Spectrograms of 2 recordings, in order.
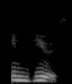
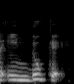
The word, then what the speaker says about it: induce: It's not induque or induc or induki, no. It's not about that. This is induce, but it has the same root over there.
